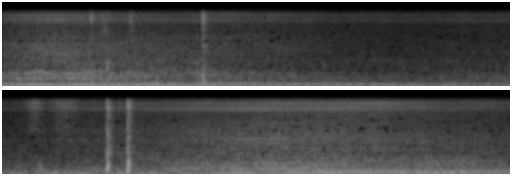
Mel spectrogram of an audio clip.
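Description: Vinyl seat cover being stretched and rubbed by hand over a motorcycle seat's foam, a rustling that swells and fades. Sharp clicks come once about two seconds in and twice in quick succession past the middle, over a steady low background hum.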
